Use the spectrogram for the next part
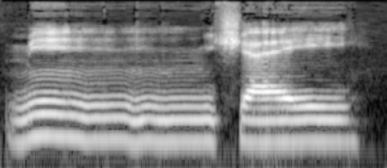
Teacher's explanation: So on the left we do the nasalization in the nose. but our tongue is not going to where we'd normally put it for noon. We already have it in the position for the sheen on the right. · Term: Ikhfaa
